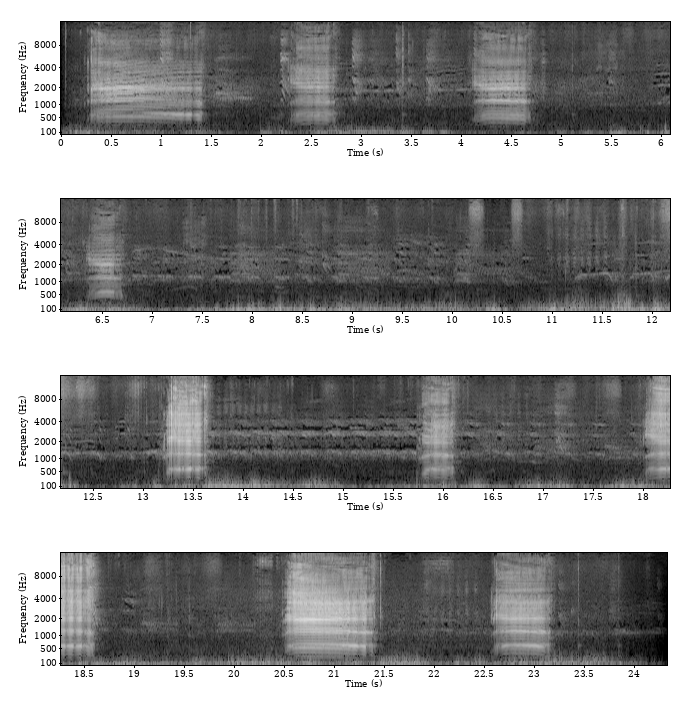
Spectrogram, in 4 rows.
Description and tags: sheep calling her baby lambs
Sheep calling her three baby lambs. Recorded with a zoom H1n in a City Farm in The Hague.
Morning, 12-03-15.
lamb, farm, sheep, Netherlands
